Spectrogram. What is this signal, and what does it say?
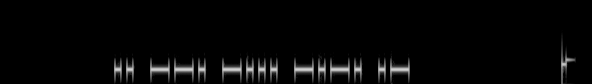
Morse code, heard as a keyed tone, about 20 wpm, 700 Hz. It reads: IGBCA
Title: Code Groups - 5 Letters - 20wpm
